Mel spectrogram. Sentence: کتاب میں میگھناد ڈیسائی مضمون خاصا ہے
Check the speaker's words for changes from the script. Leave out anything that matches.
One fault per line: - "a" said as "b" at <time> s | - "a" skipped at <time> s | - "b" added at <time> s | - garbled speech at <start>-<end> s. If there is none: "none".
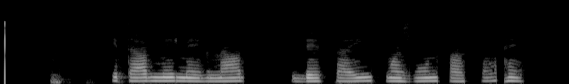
none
